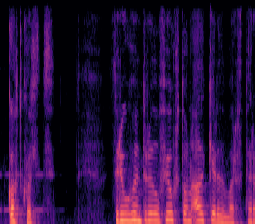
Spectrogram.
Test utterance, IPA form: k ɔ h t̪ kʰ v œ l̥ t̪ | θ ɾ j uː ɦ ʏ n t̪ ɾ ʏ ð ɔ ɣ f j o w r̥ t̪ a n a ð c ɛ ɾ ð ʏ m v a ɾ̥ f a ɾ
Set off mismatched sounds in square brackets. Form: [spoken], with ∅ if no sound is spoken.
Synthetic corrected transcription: k ɔ h t̪ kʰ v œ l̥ t̪ | θ ɾ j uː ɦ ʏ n t̪ ɾ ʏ ð ɔ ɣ f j o w r̥ t̪ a n a ð c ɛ ɾ ð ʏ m v a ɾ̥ [θ] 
